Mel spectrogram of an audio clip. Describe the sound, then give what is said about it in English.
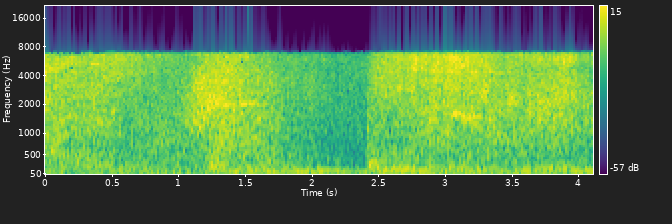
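A loud, thunderous explosion engulfing the front of a store, with a deep rumbling roar, swelling once and then slamming in again with a second sharp blast after a brief dip, the heavy rumble sustained throughout. “A thunderous explosion engulfed the front of the store, shards of glass flying everywhere.”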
